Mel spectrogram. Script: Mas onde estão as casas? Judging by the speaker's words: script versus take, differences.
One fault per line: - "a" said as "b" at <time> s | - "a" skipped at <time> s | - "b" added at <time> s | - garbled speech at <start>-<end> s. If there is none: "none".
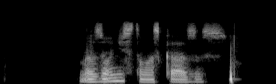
none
